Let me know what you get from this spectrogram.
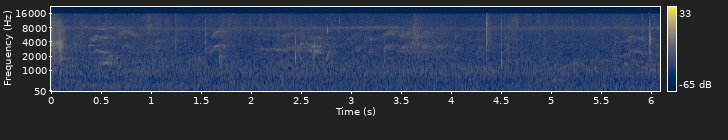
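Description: Outdoor background noise with scattered faint bird chirps and a couple of small clicks.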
